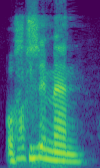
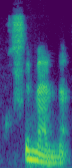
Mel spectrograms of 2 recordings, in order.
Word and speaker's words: Osimhen: Osimhen. – Osimhen.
